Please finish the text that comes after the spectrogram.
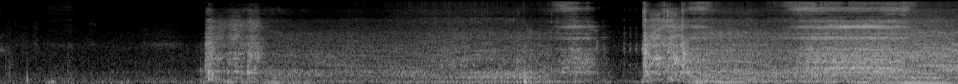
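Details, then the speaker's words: Mitsubishi Lancer idle air control check: engine fires after a quiet pause, cuts, restarts after key flicked back and forth, then revs climb and hold steady; normal idle recovery after restart. "that so that's the car recovering I flicked the key back and forwards"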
